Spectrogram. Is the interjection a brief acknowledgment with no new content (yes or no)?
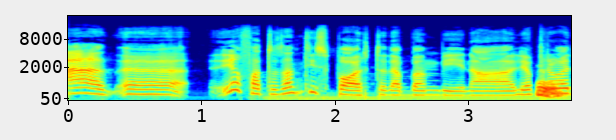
yes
